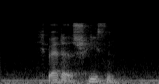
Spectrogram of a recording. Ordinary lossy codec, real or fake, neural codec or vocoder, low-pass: Opus, 64 kbps; real; none; 7.2 kHz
